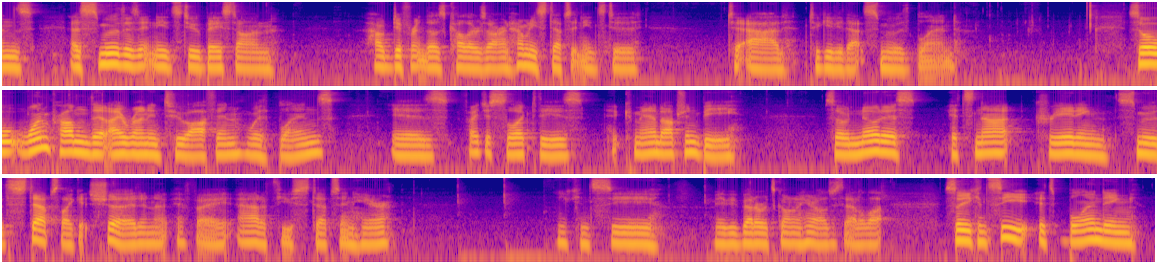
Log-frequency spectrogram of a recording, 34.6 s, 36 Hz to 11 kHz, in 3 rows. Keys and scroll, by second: 1.5 z, 2.3 v, 2.6 z, 8.5 typing, 9.8-12.5 typing, 12.2 Return, 15.0 a, 18.6 alt+super+b, 24.0 w, 24.1 Return, 27.6 Up, 28.1 Up, 29.6 Up, 29.7 Up, 30.1 Up, 30.2 Up.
